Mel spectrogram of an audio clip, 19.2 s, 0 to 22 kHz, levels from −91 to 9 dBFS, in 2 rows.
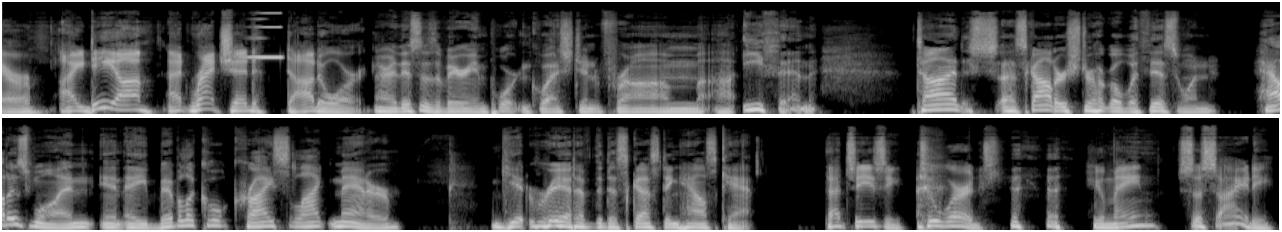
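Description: From 1.73 to 2.12 s a thin, piercing tone at 2.9 kHz swells out of the speech, reaching full strength within about a third of a second and ending up a few decibels louder than the talker. This is loudspeaker feedback squeal: the microphone was picking up the loudspeaker it fed, and at 2.9 kHz the loop gain went above one, so that frequency kept reinforcing itself.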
